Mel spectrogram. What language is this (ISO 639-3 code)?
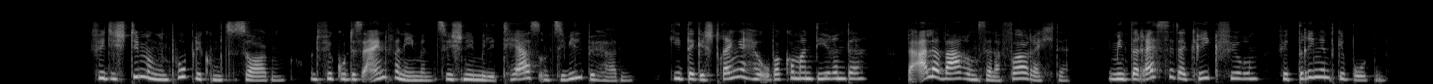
deu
